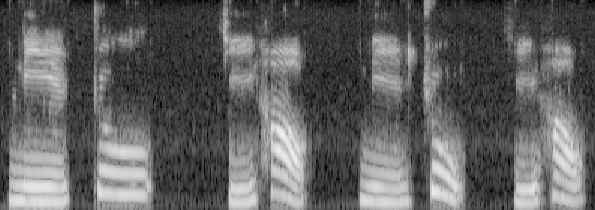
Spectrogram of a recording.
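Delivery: slow, deliberate Mandarin question, said twice; slow model question. Shown as a demonstration. Teacher modelling a question for students, slow and deliberate. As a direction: draw out each syllable. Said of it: "Nah, contohnya".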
